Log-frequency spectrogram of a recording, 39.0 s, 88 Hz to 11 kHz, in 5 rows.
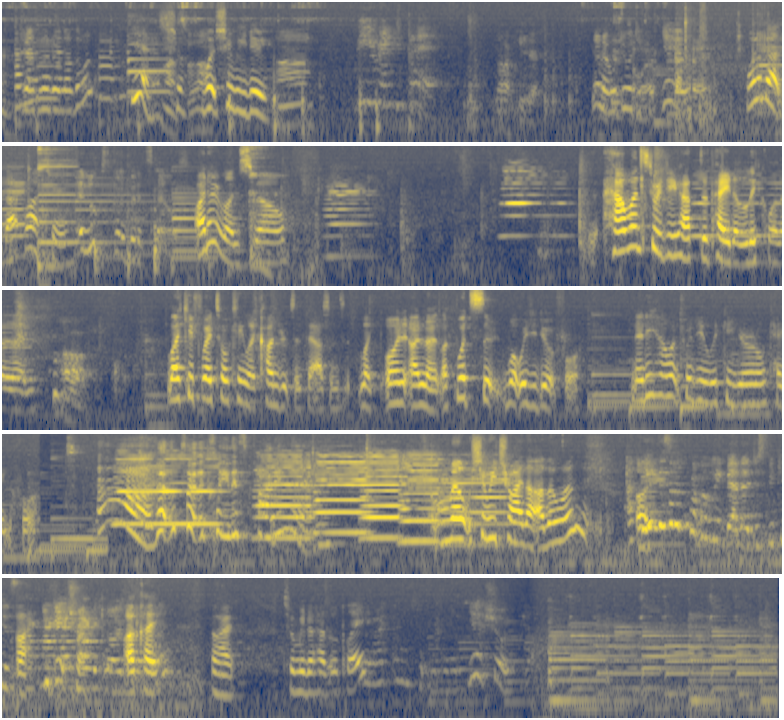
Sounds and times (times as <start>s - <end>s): Music: 0.0s - 2.5s, 6.2s - 11.7s, 12.8s - 15.9s, 17.0s - 18.4s, 20.8s - 29.0s, 29.7s - 32.8s, 35.8s - 38.9s.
